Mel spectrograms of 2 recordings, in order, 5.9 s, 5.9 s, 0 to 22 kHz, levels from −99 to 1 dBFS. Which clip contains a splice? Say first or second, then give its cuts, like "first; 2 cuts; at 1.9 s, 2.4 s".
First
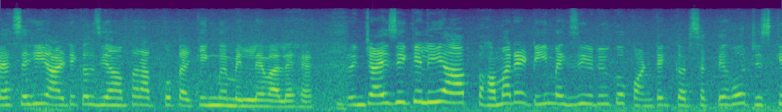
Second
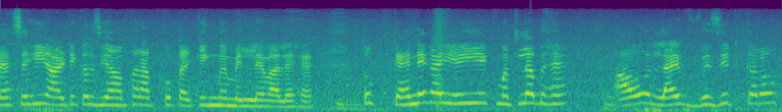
first; 1 cut; at 2.5 s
